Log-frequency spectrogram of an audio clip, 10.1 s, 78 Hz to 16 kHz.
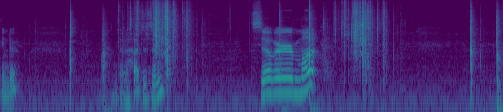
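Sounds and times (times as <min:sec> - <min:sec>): trading cards snapping: 0:01.3 - 0:04.0, 0:05.6 - 0:08.1, 0:09.4 - 0:10.0.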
